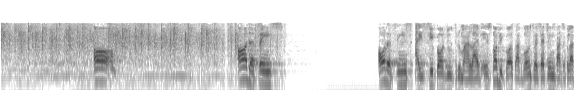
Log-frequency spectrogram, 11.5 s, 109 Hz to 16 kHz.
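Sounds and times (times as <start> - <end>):
audience clapping: 0.0 - 5.5
speech: 1.9 - 2.5, 4.8 - 5.7, 7.7 - 11.4.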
